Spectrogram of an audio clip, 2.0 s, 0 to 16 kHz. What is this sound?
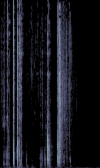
Stein Aufschlag mit langem Decay 06
Recorded originally in M-S at the lake of "Kloental", Switzerland. Stones of various sizes, sliding, falling or bouncing on rocks. Dry sound, no ambient noise.
boulders, bouncing, close-miking, debris, fall, hit, movement, nature, sliding, stone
